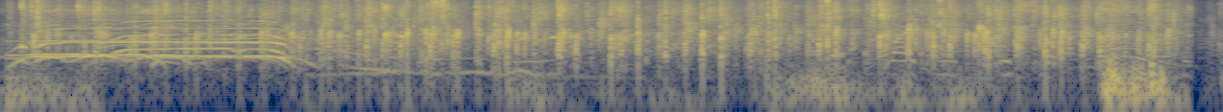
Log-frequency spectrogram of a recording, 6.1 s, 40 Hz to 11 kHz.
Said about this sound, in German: Und wir haben mit der Höchstwertung äh, von 51 Punkten eine Siegerin. Sie mag Menschen, aber nicht nur. Riesengroßen Applaus für die Siegerin Mize Medusa.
